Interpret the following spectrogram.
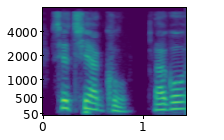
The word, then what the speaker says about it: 節約: 우선 첫째 줄 오른쪽 끝의 어휘는 한자가 한국어로 절약이고 각기 마디절, 매절 약자로 되어 있고 일본어로는 세치야쿠라고 읽으며 절약이라는 뜻입니다.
